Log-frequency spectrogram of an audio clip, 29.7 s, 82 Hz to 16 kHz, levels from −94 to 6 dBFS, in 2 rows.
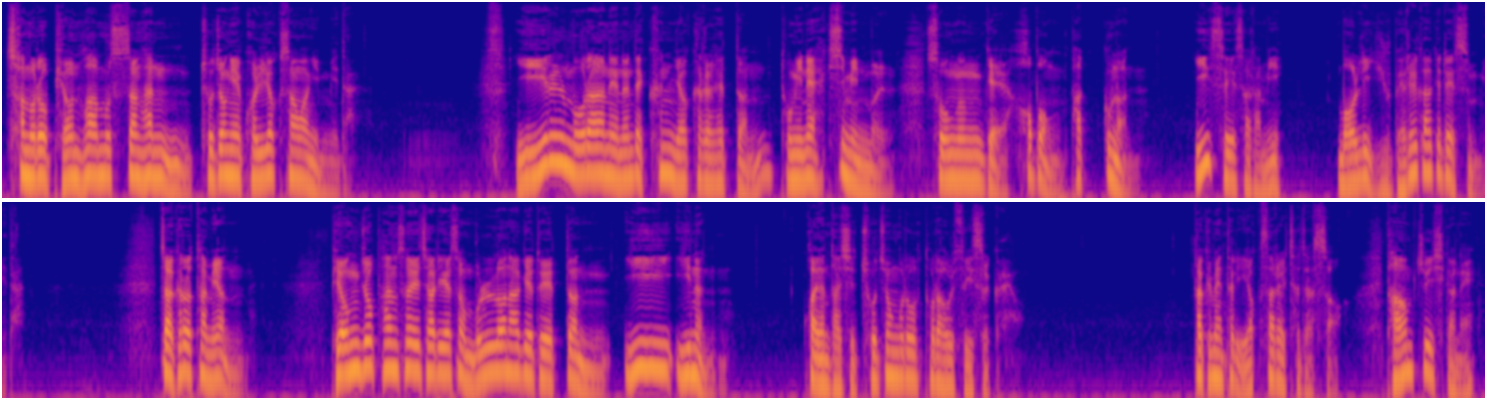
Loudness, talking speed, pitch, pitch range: -27 LUFS, 245 characters per minute, 130 Hz, 95-150 Hz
